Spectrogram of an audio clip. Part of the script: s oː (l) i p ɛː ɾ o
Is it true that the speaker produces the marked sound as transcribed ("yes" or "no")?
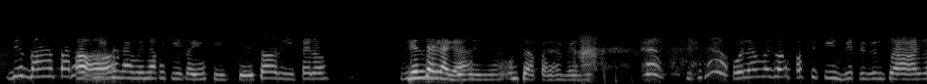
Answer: no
